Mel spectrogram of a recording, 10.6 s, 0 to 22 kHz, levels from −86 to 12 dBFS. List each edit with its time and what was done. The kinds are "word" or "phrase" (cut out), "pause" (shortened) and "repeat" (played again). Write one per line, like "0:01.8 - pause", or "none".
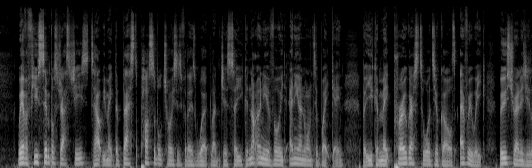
none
